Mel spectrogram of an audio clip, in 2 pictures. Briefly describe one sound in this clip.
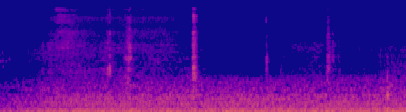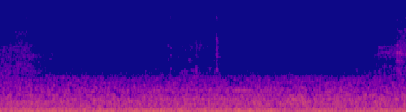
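A cardboard box rustles and taps as it is handled.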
